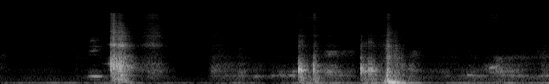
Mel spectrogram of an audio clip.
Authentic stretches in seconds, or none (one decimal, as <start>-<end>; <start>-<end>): none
